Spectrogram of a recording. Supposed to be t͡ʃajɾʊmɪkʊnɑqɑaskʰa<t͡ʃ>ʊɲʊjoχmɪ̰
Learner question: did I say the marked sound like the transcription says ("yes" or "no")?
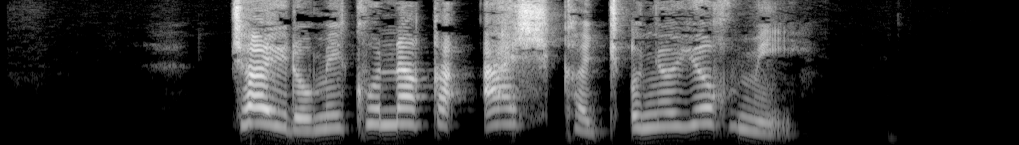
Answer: no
